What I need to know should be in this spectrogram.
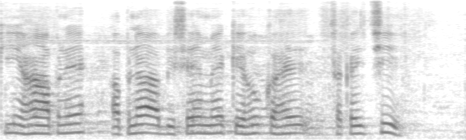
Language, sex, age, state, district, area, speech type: Maithili, male, 18-30, Bihar, Sitamarhi, rural, read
